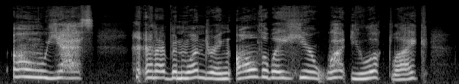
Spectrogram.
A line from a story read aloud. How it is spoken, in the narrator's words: cried the little girl, dancing on her toes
